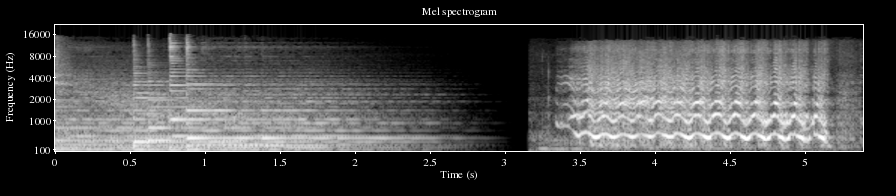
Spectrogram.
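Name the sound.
horse neighing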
